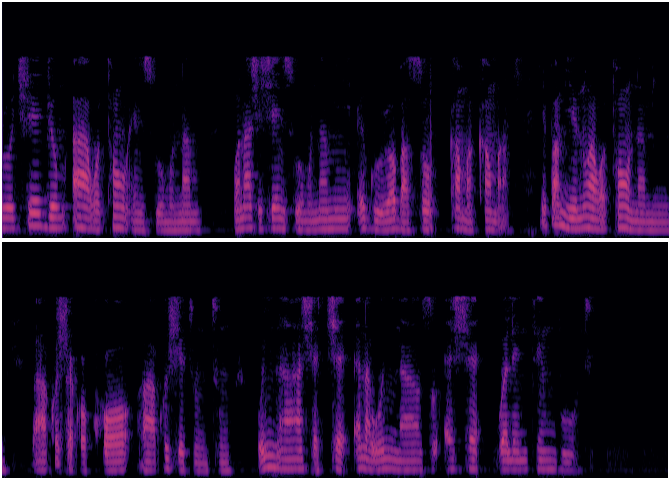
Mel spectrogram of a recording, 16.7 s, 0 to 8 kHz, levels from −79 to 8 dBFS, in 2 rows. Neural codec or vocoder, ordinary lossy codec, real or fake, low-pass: none; AAC, 16 kbps; real; 7.2 kHz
